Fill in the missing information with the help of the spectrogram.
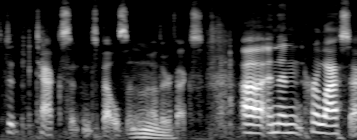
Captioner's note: Ikyulus hums in agreement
